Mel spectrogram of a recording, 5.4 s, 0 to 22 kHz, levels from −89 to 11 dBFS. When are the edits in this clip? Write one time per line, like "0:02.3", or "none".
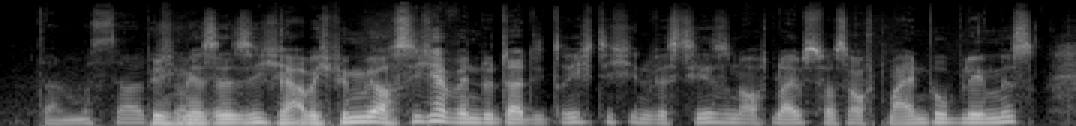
0:02.8
0:03.9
